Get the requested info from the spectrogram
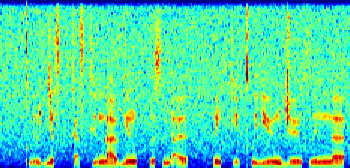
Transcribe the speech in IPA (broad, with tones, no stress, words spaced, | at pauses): kʷʼḛ˨˩ʊ̯ ɟɐ̃˥˨s kːa̰˨˩skʲo̰˥˨naː˨˩ʊ̯ɡʲɐ̃ː˥˨ŋ kːʊ˥˨sɲa̰˨˦ə̯ | pẽ˨˦kːḛ˨˩kʷʰɪ˨˩ lʲøː˨˦ŋɟøː˨˩xʷe˨˦nːɐ˥˨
